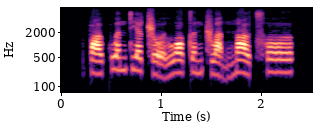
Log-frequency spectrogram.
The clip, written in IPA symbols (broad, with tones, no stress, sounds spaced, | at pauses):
p ɑ˨˦ ʊ̯ k w ə˦ n t̪ j ɛ˦ ʈ͡ʂ o̰˨˩ ʊ̯ l w ɔ˨˦ t̪ ə˨˦ n ʈ͡ʂ w a̰˨˩ n n̪ ɑ˥˨ ʊ̯ t͡sʰ o˦ ʊ̯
